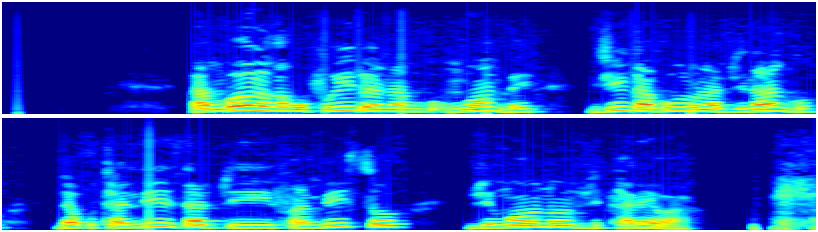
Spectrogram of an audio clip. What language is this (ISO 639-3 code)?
nyu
